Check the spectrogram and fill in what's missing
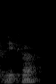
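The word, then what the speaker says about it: Ackoff: Did I say that right, Acuff? – Yes, yes.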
